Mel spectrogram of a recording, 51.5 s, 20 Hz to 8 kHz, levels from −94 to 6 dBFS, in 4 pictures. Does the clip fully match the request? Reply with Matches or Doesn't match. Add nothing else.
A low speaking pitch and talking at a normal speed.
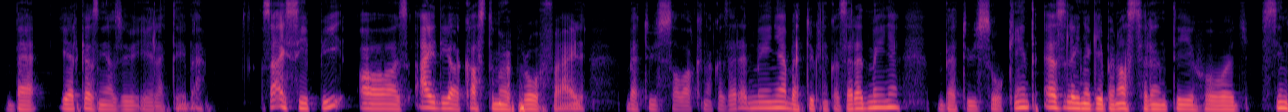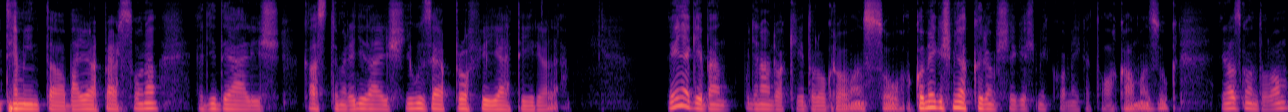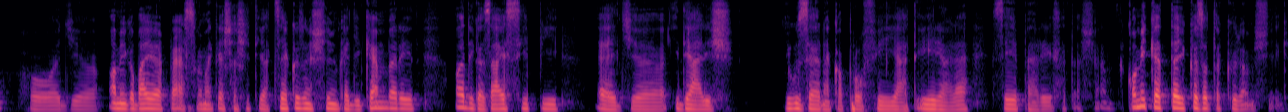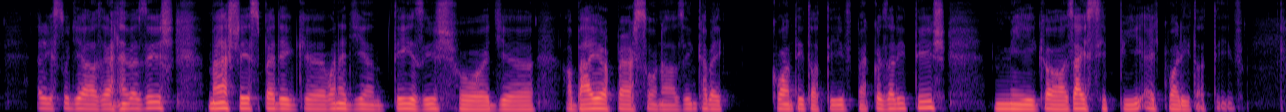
Matches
